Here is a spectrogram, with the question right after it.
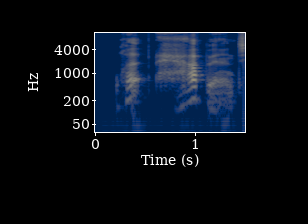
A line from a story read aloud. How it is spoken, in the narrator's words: He asked, his voice hoarse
